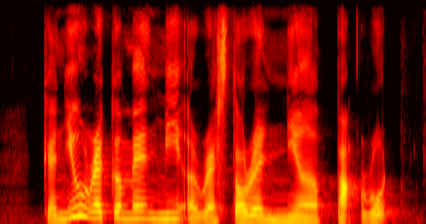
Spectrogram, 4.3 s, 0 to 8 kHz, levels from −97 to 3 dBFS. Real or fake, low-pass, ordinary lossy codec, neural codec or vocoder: real; none; none; none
